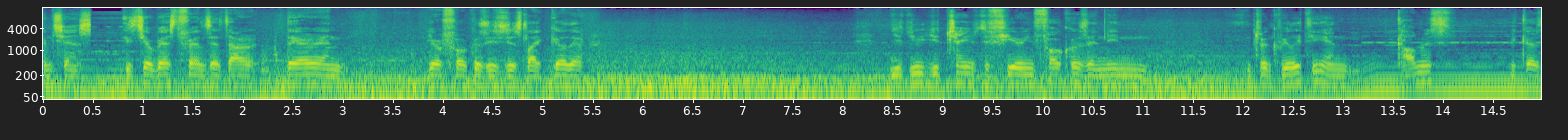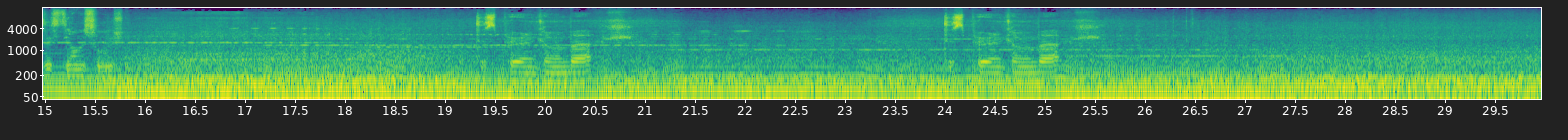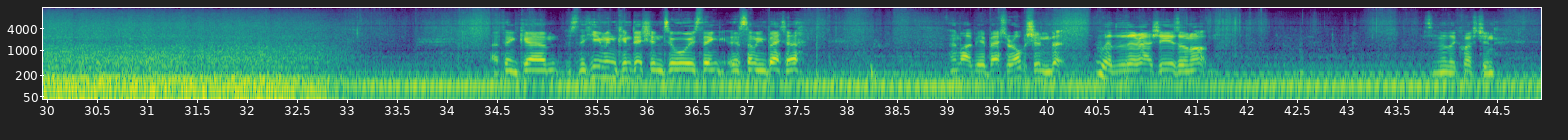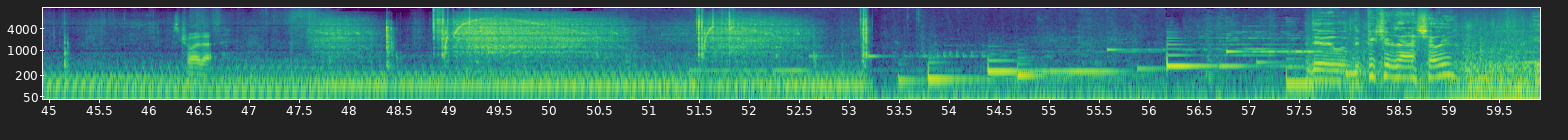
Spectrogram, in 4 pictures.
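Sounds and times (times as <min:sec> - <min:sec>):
background music: 0:00.0 - 0:29.0, 0:50.5 - 0:59.9
wind: 0:00.0 - 0:54.4, 0:55.2 - 0:59.9
motorboat engine rumble: 0:00.0 - 0:59.9.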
